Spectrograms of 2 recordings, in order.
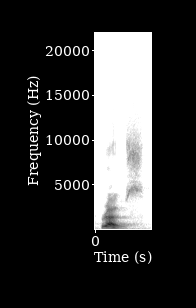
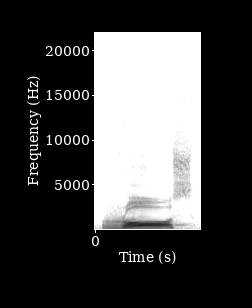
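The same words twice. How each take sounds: First: The vowel glides from o into oo. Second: The vowel is a plain o without a glide. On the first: The speaker calls it right. "You can say it is as rose" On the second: The speaker calls it wrong. "you don't want to say it is rose"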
